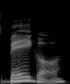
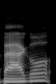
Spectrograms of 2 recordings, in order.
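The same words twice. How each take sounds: First: It is said in a plain accent. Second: It is said in a Jersey accent. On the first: The speaker calls it right. "I'm like, oh, it's bagel" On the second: The speaker calls it wrong. "it's just their accent. Or they'll go"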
